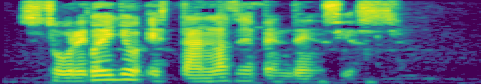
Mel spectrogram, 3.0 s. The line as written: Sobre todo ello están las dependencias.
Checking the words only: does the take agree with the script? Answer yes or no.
no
